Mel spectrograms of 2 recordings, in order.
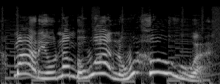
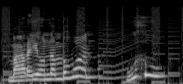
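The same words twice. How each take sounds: First: It is a stronger, more convincing Mario voice. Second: It is a weak, unconvincing Mario voice.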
